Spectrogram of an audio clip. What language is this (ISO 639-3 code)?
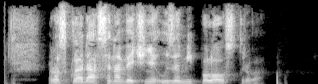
ces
